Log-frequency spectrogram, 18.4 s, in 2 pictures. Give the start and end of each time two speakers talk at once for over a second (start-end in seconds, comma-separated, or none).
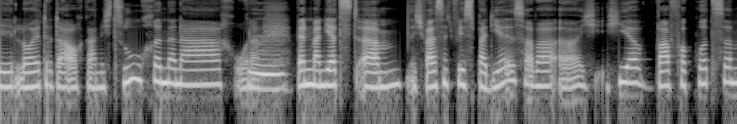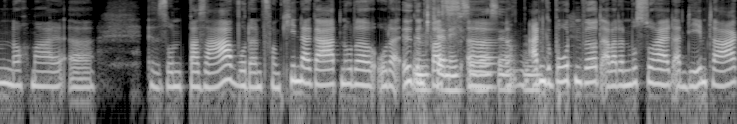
14.4-16.1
